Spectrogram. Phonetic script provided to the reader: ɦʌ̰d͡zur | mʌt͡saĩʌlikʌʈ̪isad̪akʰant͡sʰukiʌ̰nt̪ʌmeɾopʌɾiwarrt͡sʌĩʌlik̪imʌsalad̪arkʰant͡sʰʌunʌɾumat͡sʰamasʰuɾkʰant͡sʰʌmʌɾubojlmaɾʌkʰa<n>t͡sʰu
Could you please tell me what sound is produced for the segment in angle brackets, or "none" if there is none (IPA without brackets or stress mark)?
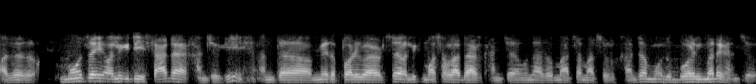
n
